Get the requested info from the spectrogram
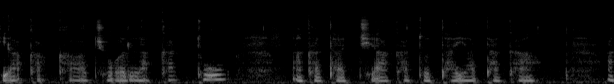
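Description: A voice in soft, half-whispered delivery, uttering strings of made-up syllables: channelled 'light language', with a short pause about halfway through.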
